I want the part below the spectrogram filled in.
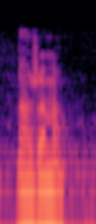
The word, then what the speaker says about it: Benjamin: So my name is Benjamin. We pronounce it Benjamin. – All right. – In French. – Benjamin. Benjamin. And so I'll call you Benjamin. – Benjamin is fine.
